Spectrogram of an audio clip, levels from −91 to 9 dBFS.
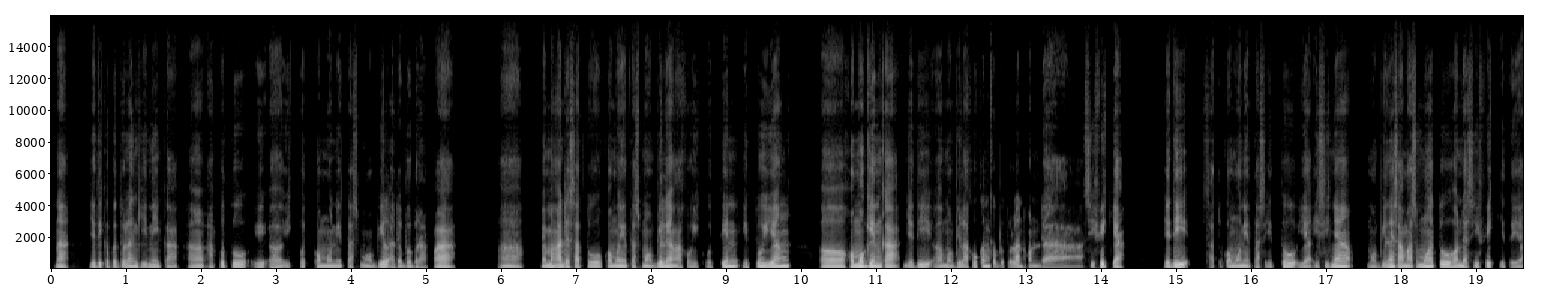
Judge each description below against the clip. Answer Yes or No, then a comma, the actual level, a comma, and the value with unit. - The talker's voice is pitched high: No, low, 110 Hz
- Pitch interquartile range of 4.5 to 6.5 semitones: Yes, average, 5.1 semitones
